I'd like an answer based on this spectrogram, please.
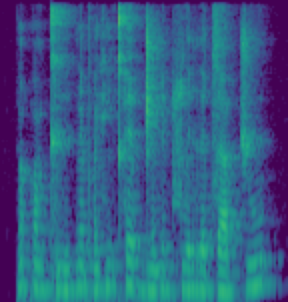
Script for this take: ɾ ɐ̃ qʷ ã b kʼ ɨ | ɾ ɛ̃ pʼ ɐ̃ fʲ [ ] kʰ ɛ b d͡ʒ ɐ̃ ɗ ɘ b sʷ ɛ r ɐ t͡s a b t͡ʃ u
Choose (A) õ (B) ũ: A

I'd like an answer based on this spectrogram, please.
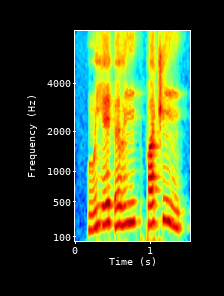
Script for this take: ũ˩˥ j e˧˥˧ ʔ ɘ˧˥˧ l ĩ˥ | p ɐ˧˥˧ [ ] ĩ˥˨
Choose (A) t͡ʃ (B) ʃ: A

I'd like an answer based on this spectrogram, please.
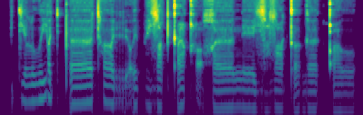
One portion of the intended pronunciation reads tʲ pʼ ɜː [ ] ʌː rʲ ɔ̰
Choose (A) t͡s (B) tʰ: B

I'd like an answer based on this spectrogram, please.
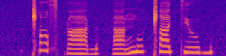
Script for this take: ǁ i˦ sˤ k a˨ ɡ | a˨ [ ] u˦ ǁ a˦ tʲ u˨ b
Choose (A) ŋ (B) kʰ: A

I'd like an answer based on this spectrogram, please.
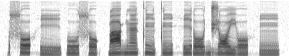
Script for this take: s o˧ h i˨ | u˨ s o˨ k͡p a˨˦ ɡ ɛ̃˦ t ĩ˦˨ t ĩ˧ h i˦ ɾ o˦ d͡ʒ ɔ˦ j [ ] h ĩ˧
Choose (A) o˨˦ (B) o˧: B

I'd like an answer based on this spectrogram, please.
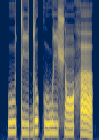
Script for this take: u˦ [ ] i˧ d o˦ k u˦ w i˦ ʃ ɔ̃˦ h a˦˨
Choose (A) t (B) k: A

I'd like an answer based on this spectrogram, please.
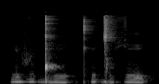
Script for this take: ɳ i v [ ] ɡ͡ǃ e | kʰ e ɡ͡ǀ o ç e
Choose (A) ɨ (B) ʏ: B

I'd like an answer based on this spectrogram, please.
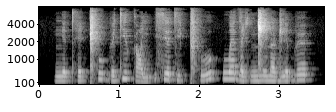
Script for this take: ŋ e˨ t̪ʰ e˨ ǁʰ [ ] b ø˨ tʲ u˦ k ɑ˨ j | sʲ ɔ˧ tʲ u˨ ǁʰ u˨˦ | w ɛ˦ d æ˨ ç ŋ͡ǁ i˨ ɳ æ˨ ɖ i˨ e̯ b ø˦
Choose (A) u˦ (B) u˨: A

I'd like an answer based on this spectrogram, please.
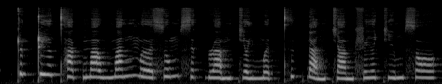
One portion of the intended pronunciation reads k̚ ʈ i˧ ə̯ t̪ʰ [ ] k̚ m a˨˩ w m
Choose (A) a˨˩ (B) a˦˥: A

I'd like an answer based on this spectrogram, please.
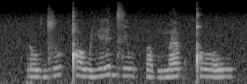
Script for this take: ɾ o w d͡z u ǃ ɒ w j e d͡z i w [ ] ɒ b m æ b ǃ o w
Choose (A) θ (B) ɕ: A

